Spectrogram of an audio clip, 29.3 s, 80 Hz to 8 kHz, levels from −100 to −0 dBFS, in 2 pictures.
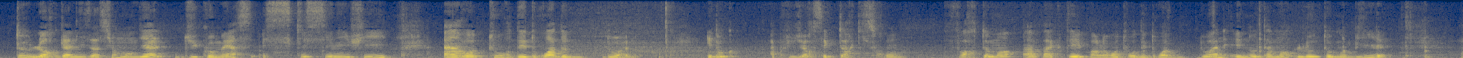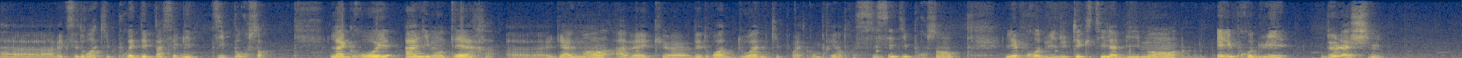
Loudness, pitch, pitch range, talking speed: -22 LUFS, 155 Hz, 140-170 Hz, 145 wpm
